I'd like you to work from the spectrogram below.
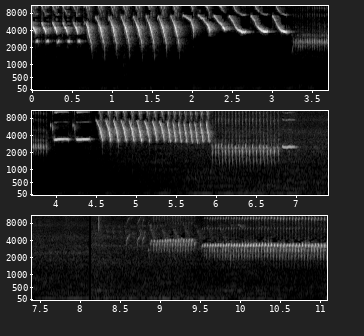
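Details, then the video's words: Canary song used for training: rapid falling chirps, short buzzy bursts, a bright fast trill, then quieter varied rolls and a long even trill held for about two seconds. "The most powerful canary training song"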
